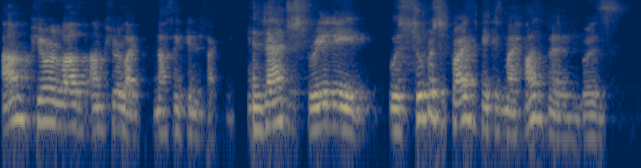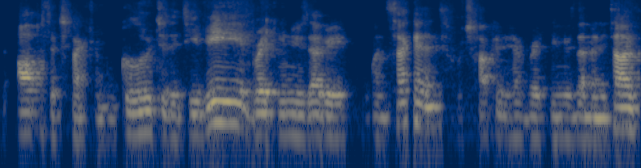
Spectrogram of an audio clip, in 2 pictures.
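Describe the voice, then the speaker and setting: Speaking at a moderate pace with hardly any pauses, a man at medium pitch makes very wide pitch swings and big swings in loudness. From Lebanon, moved to US at fifteen. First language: Arabic and French. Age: 40s. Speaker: spiritual channeler. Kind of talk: podcast interview. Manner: animated.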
